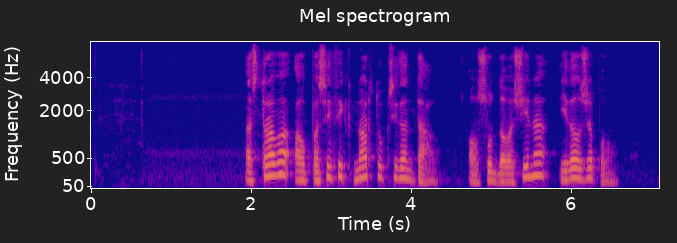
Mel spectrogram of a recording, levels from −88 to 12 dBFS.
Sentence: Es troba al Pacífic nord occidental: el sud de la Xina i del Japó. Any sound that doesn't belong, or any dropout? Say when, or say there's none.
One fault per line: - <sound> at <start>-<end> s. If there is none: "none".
none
